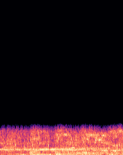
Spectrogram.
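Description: Rock band playing live through a club PA, with keyboard, electric guitars and drums, recorded from within the crowd. The recording sounds dull, with its treble cut off.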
